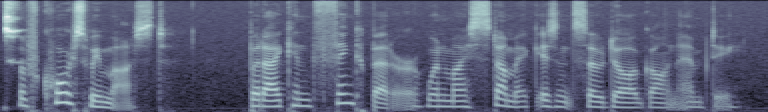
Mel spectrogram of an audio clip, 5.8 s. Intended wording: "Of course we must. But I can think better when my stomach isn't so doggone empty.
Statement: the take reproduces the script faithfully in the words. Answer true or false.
true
